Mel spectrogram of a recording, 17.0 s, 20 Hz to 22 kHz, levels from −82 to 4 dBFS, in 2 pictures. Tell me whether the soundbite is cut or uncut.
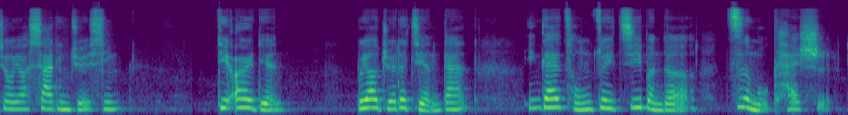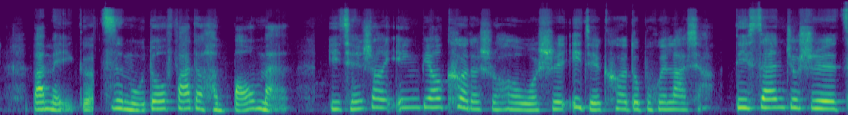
cut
